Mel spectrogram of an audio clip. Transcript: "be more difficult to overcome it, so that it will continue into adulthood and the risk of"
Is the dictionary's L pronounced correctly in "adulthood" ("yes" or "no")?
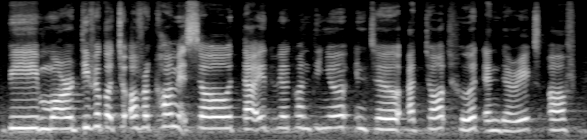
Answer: no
